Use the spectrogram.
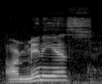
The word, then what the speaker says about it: Arminius: guys so this is the arminus arminius uh i guess is how you say it um and it's a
